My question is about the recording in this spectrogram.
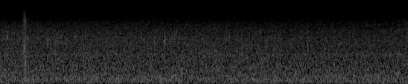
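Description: Steady, even hiss of outdoor water ambience, with a faint click just after the start.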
